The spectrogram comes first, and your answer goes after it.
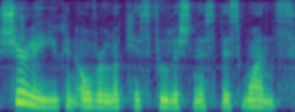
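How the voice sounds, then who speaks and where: A woman speaks at a moderate pace in a put-on character voice. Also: fairly low pitch for a woman. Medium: read story. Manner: dignified, firm.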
